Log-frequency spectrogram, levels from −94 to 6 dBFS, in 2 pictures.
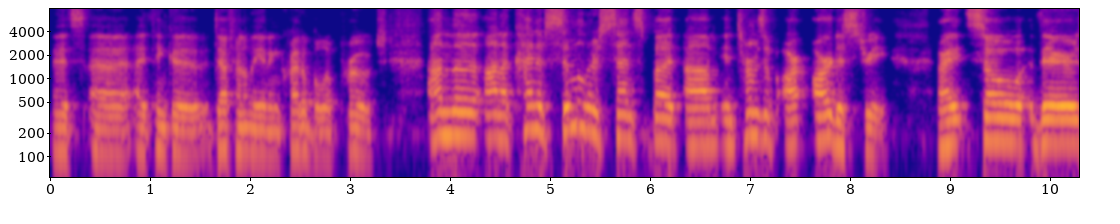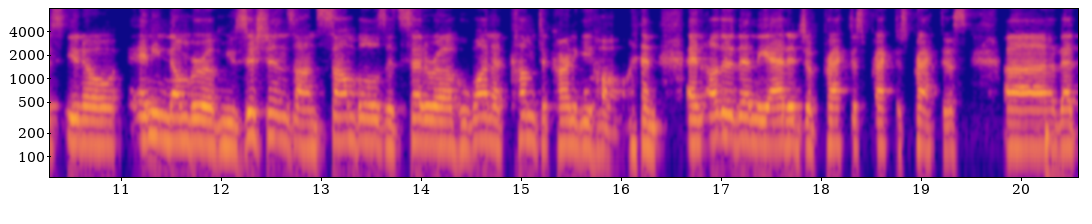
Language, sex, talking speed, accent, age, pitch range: English, male, 155 wpm, American, 40-59, 130-160 Hz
